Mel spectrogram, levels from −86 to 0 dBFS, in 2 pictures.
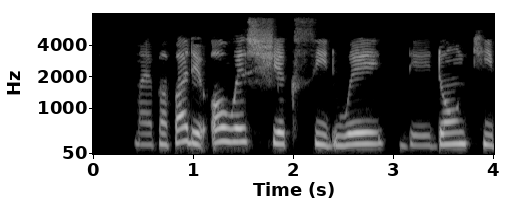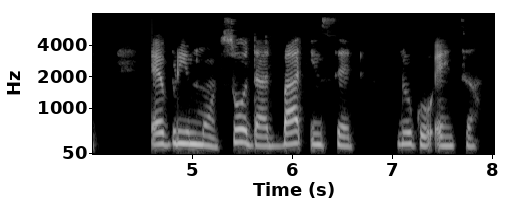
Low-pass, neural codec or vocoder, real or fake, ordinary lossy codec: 7.2 kHz; none; real; MP3, 48 kbps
